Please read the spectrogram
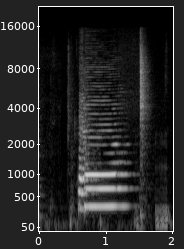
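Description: Diatonic harmonica, a Seydel 1847, playing one steady note held for about a second as a test to set the recording input levels, with a short click as the note ends.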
